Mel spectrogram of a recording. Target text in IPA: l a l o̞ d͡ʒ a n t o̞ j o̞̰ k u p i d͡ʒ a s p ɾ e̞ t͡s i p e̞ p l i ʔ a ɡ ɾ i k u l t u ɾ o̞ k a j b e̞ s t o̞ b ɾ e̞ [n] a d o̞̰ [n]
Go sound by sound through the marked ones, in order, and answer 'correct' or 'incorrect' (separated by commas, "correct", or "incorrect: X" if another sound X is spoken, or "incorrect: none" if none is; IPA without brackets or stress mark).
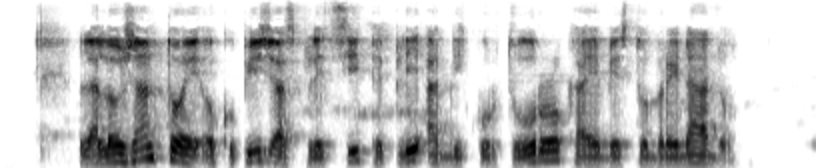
incorrect: d, incorrect: none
